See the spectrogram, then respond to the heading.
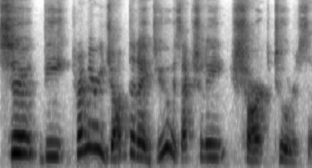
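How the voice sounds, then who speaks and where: Speaking very slowly in an Italian accent, a woman uses lively intonation. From Italy. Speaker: diving professional and shark expert. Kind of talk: interview.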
